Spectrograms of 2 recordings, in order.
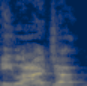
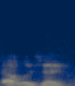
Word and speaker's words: Ellujai: Is it Ellujai? No, it's Ellujai.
